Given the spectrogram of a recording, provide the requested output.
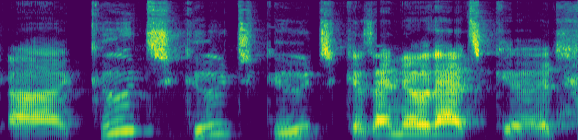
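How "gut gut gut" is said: unsure German reply. Retold or imitated. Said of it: "I'm like".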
